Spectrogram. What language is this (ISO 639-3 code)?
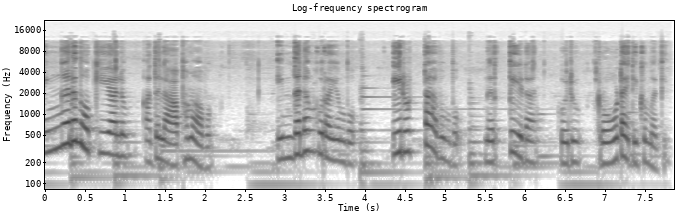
mal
